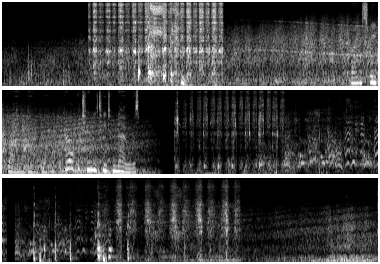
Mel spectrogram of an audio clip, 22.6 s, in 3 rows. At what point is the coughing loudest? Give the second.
3 s.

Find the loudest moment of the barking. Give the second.
14 s.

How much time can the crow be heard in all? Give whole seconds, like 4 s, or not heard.
not heard.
